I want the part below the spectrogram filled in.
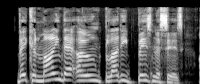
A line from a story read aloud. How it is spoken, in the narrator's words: answered Fermin in a loud voice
